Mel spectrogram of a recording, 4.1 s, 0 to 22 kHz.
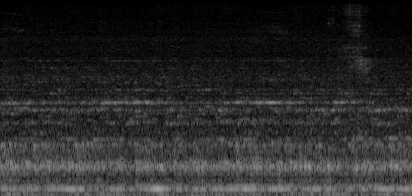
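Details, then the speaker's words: Campo 200,000 BTU heater, thermostat-controlled, fed through 25-foot 1-inch hose; flame just lit after air purged from lines, fans not yet on while heat exchanger warms; steady low hum, even tones, no surging or popping: normal burner operation. "So it takes a second for all that air to get pushed out of the fittings and out of the lines. You can hear the flame kicked in now."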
